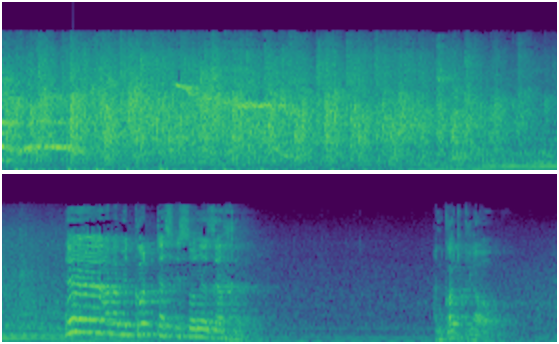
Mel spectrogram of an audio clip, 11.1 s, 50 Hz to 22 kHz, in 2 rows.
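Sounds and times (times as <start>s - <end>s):
crowd applauding at a biker church service: 0.0s - 6.2s
speech: 7.2s - 8.1s, 9.9s - 10.6s.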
